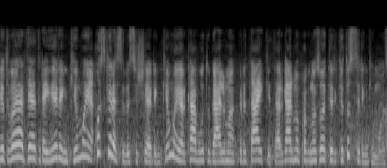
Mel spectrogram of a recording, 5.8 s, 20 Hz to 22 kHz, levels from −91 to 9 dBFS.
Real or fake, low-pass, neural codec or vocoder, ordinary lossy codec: fake; 10.8 kHz; vocoder, 24 kHz, 100 mel bands, Vocos; AAC, 48 kbps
